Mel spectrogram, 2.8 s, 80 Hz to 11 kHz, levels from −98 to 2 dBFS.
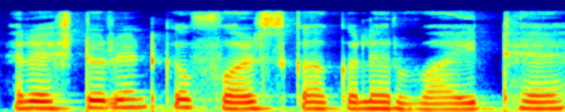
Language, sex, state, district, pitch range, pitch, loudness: Hindi, female, Bihar, Patna, 185-210 Hz, 190 Hz, -14 LUFS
